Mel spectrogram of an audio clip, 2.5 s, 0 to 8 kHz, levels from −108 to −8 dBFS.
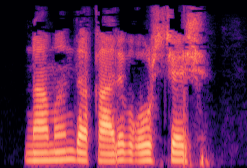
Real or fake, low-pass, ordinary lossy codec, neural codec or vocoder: real; 7.2 kHz; MP3, 32 kbps; none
